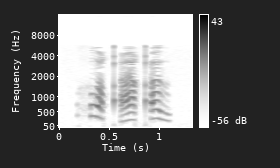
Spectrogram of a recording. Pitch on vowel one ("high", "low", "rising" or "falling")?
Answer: falling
